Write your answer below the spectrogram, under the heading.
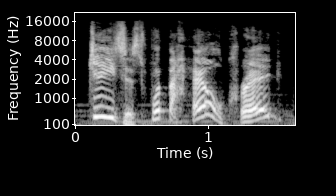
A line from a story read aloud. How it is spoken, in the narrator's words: she spat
